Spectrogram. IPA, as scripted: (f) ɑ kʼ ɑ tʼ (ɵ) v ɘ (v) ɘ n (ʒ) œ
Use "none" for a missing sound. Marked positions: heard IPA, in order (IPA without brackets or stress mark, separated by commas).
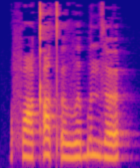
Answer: f, ɵ, b, z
